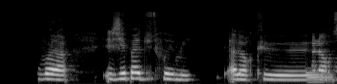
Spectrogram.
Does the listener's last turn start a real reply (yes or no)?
no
